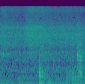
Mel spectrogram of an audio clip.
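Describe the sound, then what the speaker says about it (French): Seasoning mixture with crushed garlic and a seasoning cube being stirred in a pan for lasagne, a faint sizzle under a couple of soft scraping strokes. "et je mélange."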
